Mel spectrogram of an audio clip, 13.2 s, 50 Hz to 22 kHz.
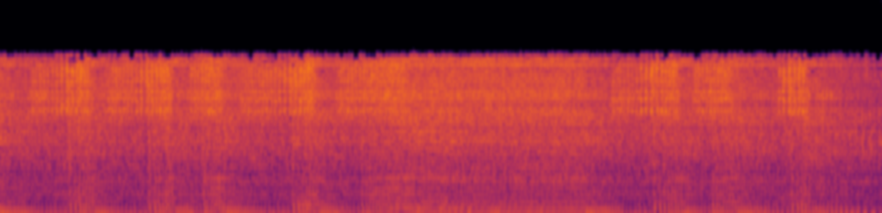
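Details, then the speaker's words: Honda CL70 small single-cylinder engine: revs roughly, bogs into a dead spot as the throttle opens and it sucks in air, then picks up. Jets already changed from 73 to 75 and 38 to 40, and the hesitation remains. "you hear that dead spot when it starts to suck that air in and bogging down and then it picks up"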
